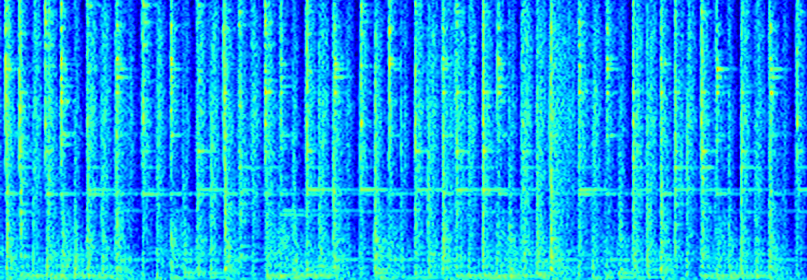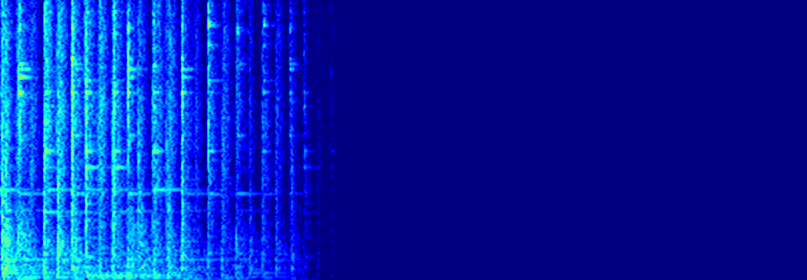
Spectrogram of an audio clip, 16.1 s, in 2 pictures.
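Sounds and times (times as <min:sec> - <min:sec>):
groove music: 0:00.0 - 0:10.9.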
